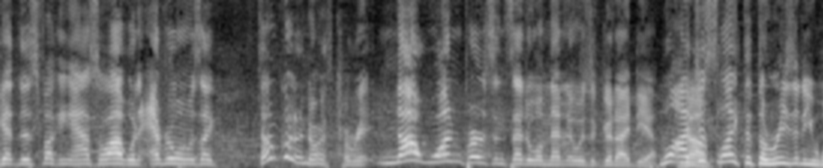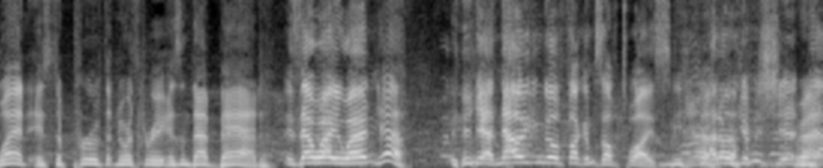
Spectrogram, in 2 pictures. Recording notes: comes LIVE from Hair Of The Dog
